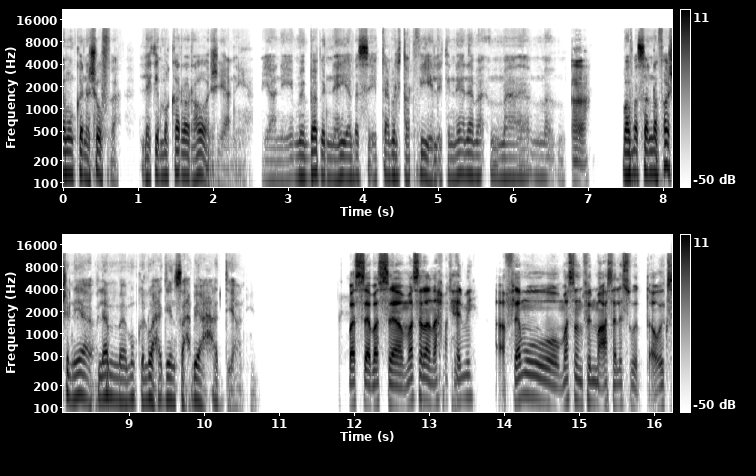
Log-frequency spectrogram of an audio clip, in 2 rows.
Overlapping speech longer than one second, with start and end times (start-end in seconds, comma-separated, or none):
none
